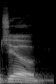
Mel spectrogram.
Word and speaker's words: Job: Hi, I'm Job, spelled like job, and we're just going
